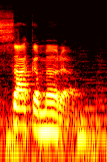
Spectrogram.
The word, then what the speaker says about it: Sakamoto: Stop saying his name wrong. It's Sakamoto.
